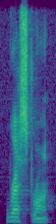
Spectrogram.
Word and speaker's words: restaurant: a nasal consonant n restaurant try that restaurant first syllable stress restaurant restaurant restaurant you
